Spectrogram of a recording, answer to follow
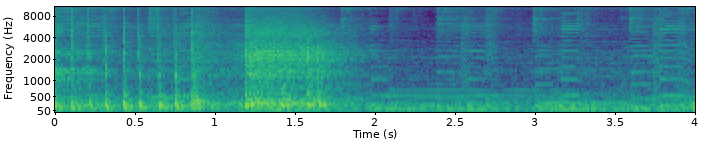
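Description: Drum roll of rapid snare strikes ending in a cymbal crash about a second in. The crash fades into quieter held musical tones.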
